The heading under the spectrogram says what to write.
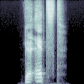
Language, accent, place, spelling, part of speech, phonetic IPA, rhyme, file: German, Germany, Berlin, geätzt, verb, [ɡəˈʔɛt͡st], -ɛt͡st, De-geätzt.ogg
- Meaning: past participle of ätzen - etched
